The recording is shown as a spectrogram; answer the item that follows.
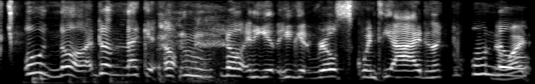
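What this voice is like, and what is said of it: Put-on accent, imitating another person. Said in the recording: “Why you do the accent? ... I'm doing an impression of Carl Anderson doing an impression.”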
